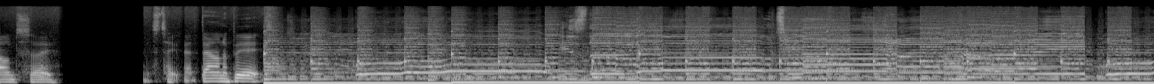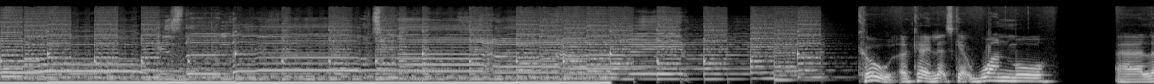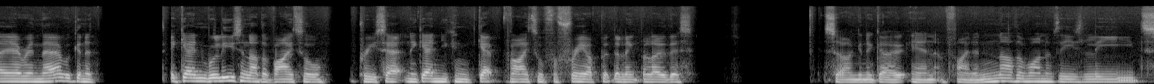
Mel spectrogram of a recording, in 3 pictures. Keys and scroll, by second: 2.5 space, 19.7 space, 21.8 super+d.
